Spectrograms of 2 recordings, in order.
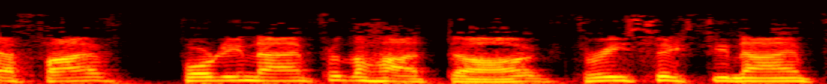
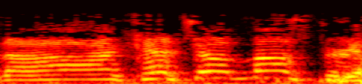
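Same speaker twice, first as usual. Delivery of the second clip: panicked order; 8 semitones higher than usual. Retold or imitated. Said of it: "So I panicked".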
